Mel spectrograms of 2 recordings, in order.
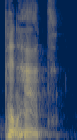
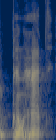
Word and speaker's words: Penjat: Near the town of Amposta, we once again crossed the river Ebro and entered the town via the famous bridge Pont Penhat. I don't know if I pronounced that correctly, but it's P-E-N-J-A-T, Pont Penjat or Penhat, which translated means nothing more than suspension bridge.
